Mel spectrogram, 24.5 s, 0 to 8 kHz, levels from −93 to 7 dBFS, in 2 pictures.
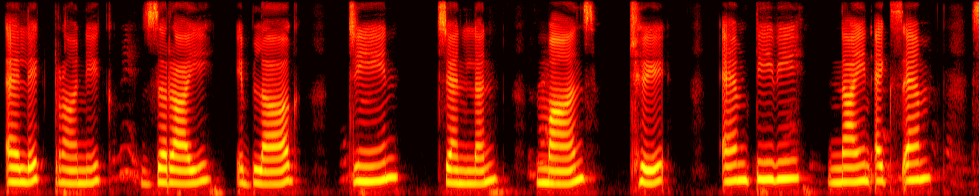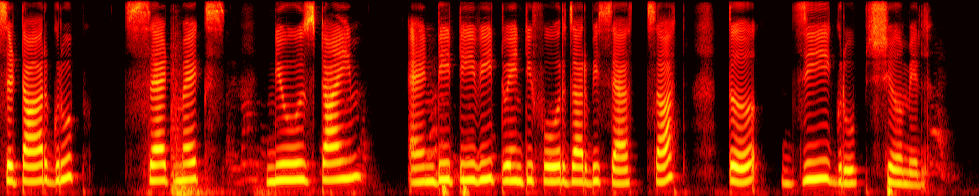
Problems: background sounds at intervals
